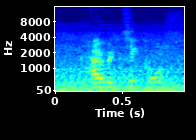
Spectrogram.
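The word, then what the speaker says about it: αἱρετικός: Hereticos. That's how you pronounce it in Greek.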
